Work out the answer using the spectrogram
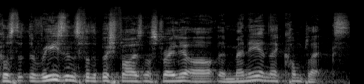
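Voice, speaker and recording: A man at a very fast pace, somewhat breathy, with ordinary pitch variation. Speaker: speaker. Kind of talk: lecture. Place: hall. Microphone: handheld.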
